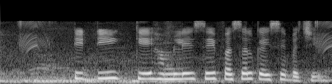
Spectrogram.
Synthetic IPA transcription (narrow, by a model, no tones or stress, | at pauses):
ʈɪɖikeɦɐmlesefɐsəlkɐisebɐt͡ʃiː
